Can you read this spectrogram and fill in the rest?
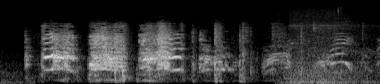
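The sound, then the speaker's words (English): Frankie the Goose honks loudly and harshly in a rapid series of about four calls as a bald eagle grabs it and drags it away, caught on a security camera, followed by softer, more broken honks over faint background noise. “A security camera captured the moment when a bald eagle swooped down, grabbed the goose, and started dragging it away.”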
